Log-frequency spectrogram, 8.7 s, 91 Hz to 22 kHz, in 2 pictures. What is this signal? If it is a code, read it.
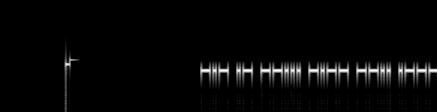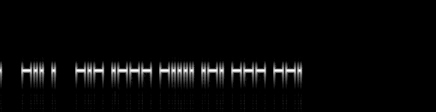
Morse code, heard as a keyed tone, about 40 wpm, 700 Hz. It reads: KA7YZJ DE KJ6ROG
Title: USA Callsign DE Callsign - 6 Characters - 40wpm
